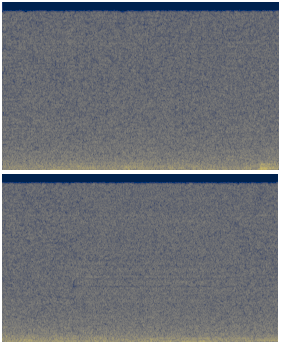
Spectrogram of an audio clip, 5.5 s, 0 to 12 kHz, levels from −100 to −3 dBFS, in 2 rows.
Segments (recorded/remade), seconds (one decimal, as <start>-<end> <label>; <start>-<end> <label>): 0.0-3.5 recorded; 3.5-5.1 remade; 5.1-5.5 recorded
